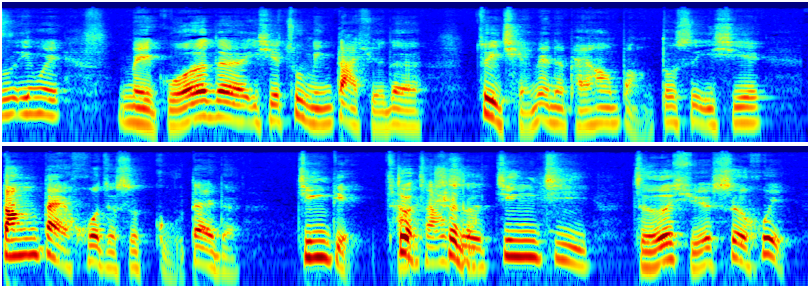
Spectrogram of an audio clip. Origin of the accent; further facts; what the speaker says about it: China; 那今天也还是我们中国人，我们希望我们的子孙跟妈妈一样聪明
